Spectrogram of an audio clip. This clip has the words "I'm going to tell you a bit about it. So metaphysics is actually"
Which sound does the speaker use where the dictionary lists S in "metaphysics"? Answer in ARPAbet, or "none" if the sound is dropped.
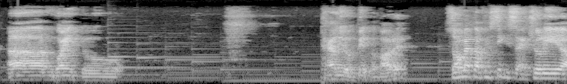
none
